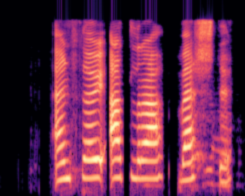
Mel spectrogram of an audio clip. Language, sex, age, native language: Icelandic, female, 10, Icelandic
